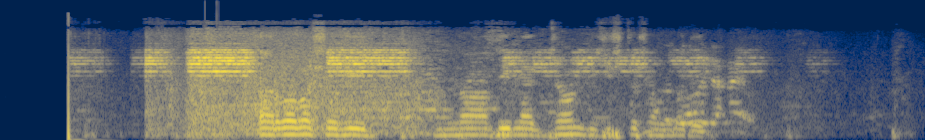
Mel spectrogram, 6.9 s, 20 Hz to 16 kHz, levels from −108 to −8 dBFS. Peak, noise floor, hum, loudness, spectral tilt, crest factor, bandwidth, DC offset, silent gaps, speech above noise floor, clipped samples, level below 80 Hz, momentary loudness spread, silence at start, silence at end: 0 dBFS; -65 dBFS; none; -14 LUFS; -3.5 dB/octave; 20 dB; 11 kHz; under 0.1%; none; 47 dB; under 0.1%; -54 dBFS; 23 LU; 0.5 s; 1.25 s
